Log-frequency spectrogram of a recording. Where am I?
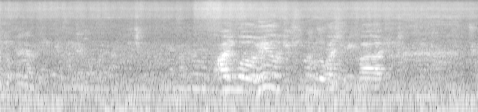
in a restaurant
